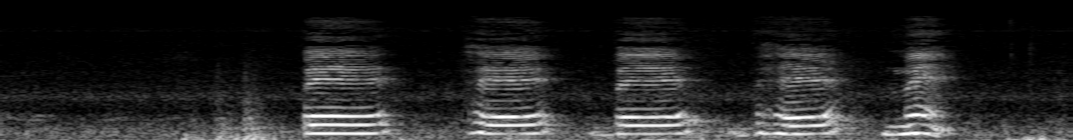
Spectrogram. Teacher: तो इसमें सिर्फ होठों का स्पर्श होता है तो इन्हें होठ, इनका उच्चारण स्थान है होठ या ओष्ठ हो गया। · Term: प वर्ग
